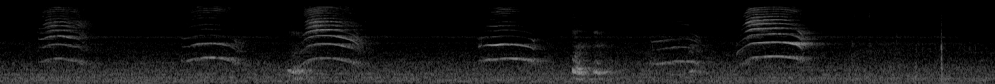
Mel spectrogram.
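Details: Domestic cat, a mother cat angered as her kitten Guitar is lifted from a box and carried close to her: high, arched meows with bright overtones, six calls about every one to two seconds, plus soft low background hum.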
